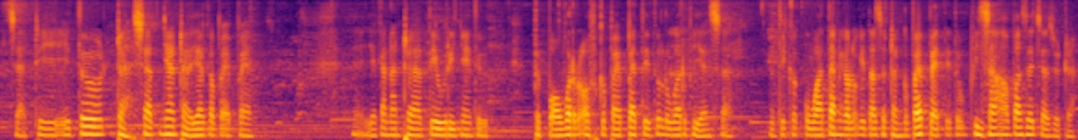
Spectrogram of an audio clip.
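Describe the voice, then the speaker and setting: Gravelly-voiced man lecturing. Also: mid-range voice, in a large hall. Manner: conversational, jokes, acts out quoted students. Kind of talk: philosophy lecture. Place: mosque hall.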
